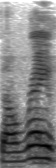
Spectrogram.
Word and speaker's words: Belrave: Shatner is the owner of Belrave Farm, that's pronounced Belrave, by the way, in Kentucky, and is a well-known breeder of saddlebred horses.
